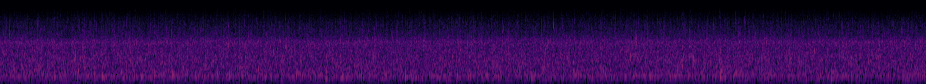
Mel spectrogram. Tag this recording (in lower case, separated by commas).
stream burbling, stream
